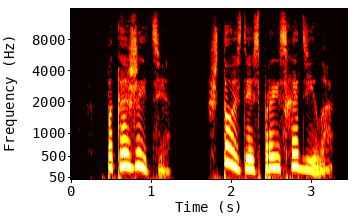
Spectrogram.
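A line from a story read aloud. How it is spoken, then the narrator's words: Whisper. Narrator (Russian): прошептала она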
